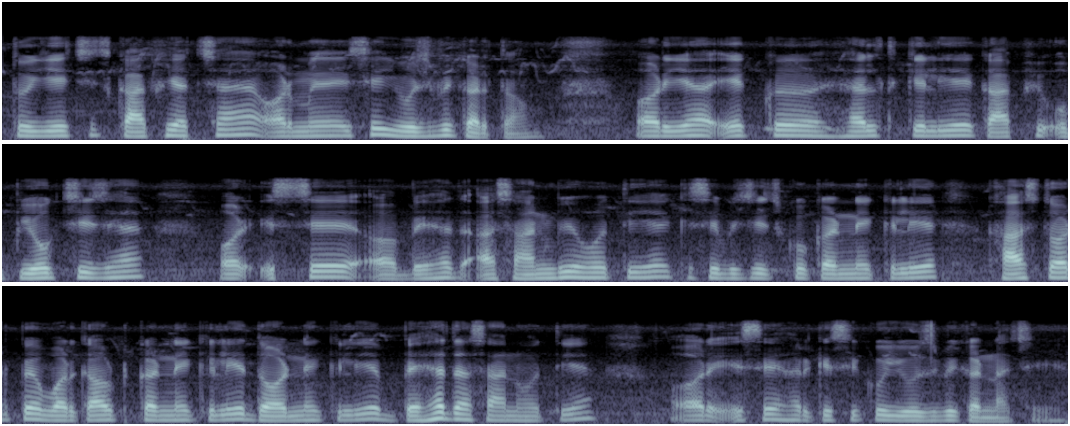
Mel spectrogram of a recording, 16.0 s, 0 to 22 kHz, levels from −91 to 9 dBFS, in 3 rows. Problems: constant background noise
